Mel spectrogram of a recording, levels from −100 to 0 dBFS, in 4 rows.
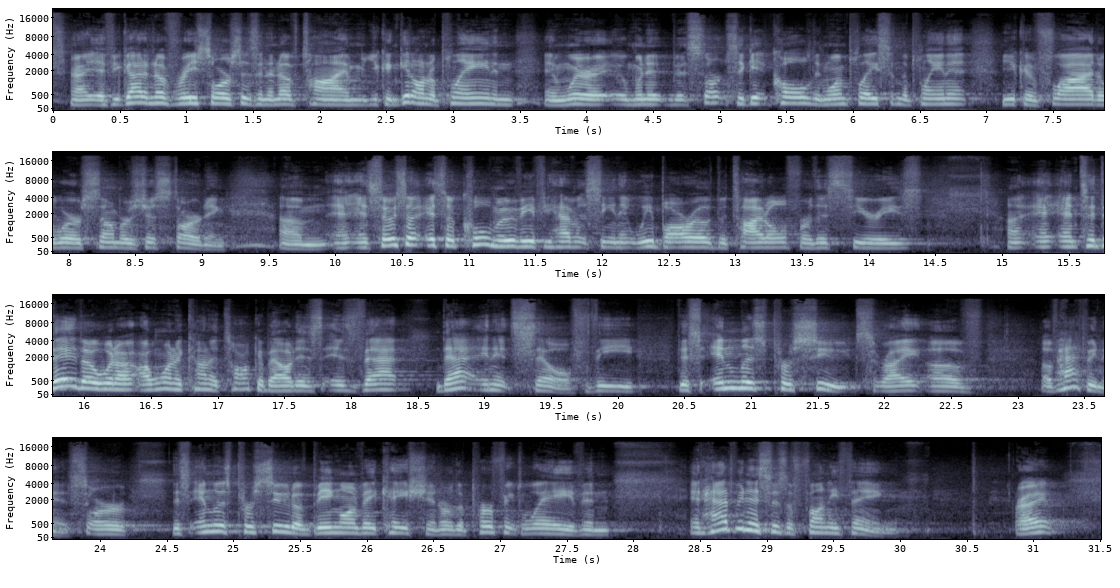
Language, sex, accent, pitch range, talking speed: English, male, American, 160-205 Hz, 205 wpm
